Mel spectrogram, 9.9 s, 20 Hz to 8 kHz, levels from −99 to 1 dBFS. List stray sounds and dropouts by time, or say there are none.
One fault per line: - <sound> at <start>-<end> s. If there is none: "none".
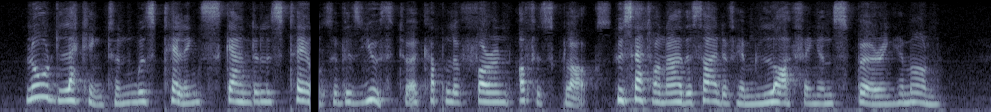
- dropout at 3.1-3.2 s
